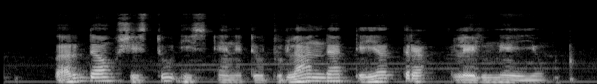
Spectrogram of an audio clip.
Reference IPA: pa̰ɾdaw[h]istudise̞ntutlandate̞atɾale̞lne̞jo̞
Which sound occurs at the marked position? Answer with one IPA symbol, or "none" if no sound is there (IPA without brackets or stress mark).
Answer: ʃ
